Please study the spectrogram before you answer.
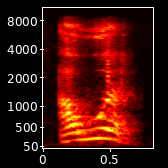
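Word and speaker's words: אור: Da wird das Aleph als O ausgesprochen. Aur. Aur.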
